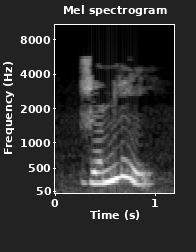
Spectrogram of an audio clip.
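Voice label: "人力", Mandarin Chinese; hsk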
